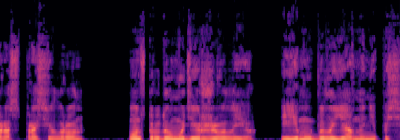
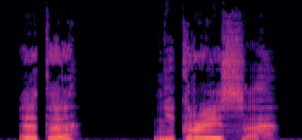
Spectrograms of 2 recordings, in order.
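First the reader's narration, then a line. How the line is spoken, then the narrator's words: Through gritted teeth. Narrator (Russian): процедил сквозь зубы Сириус Блэк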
